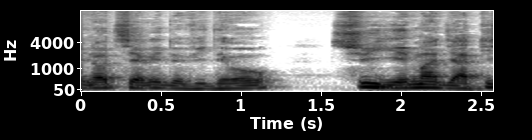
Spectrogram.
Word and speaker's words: Yemanja: Bonsoir chers abonnés, nous allons continuer notre série de vidéos sur Yemandia qui s'écrit Y e M A N J A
